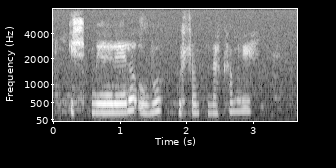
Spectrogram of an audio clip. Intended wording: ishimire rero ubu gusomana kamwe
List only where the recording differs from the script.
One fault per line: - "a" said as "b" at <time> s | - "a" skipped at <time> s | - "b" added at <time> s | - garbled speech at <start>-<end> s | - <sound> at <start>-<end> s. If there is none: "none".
- dropout at 0.5-0.6 s
- dropout at 2.2-2.3 s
